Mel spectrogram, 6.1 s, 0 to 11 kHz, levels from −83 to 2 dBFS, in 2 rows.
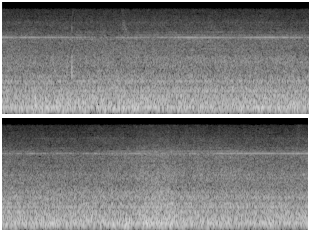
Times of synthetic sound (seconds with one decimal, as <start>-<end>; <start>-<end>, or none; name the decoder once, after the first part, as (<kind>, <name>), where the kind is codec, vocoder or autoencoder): none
